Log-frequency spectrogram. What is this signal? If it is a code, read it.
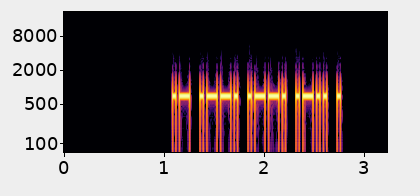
Morse code, heard as a keyed tone, about 36 wpm, 700 Hz. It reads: APPLE
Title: Multi-letter Phonemes 35wpm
